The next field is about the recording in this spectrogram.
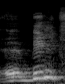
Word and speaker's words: Bild: Bild, c'est allemand, une image. – Ça s'écrit B-I-L-D. – B-I-L-D. – D, mais ça se prononce Bild.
